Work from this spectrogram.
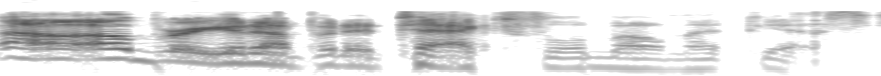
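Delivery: laughing while speaking. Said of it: "Orden cracks up".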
